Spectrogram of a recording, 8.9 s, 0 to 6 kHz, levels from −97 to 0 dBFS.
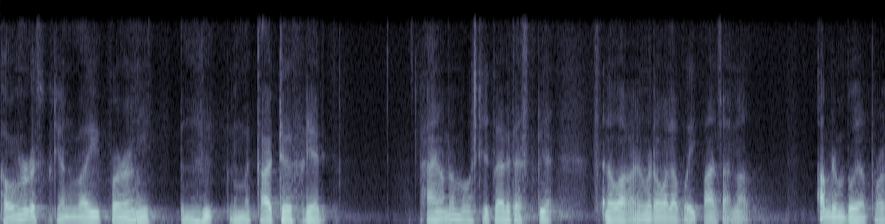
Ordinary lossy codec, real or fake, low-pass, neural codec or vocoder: none; fake; 5.4 kHz; codec, 16 kHz, 0.5 kbps, FunCodec, trained on Chinese and English, 25 frames a second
